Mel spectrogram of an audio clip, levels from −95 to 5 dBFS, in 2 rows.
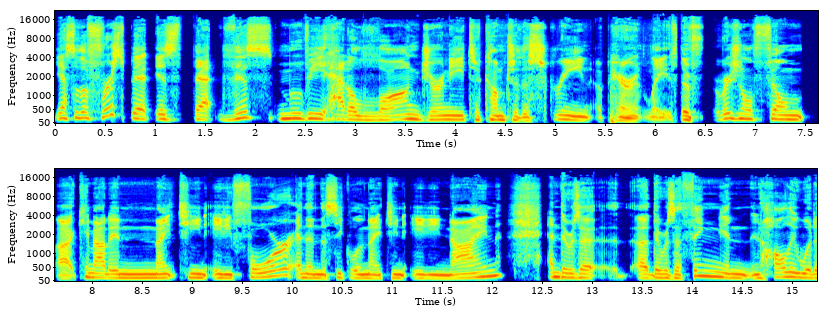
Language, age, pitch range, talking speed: English, 30-49, 120-150 Hz, 180 wpm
